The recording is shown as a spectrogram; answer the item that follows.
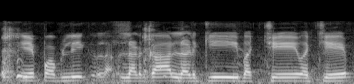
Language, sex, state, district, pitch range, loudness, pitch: Hindi, male, Maharashtra, Mumbai Suburban, 155-170 Hz, -12 LUFS, 165 Hz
